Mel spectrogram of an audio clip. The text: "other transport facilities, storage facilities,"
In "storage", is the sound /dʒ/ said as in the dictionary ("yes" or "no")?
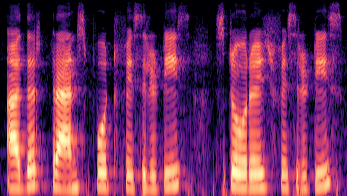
yes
